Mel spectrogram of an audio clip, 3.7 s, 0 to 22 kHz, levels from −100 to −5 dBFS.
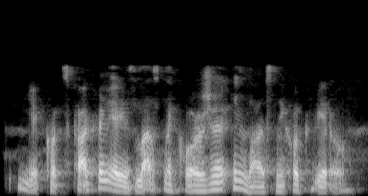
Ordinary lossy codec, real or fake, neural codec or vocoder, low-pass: none; fake; codec, 16 kHz, 2 kbps, FreqCodec, larger model; 5.4 kHz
